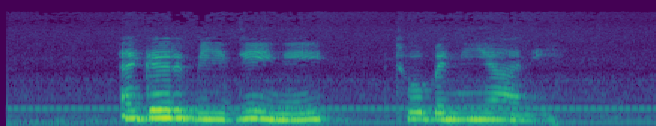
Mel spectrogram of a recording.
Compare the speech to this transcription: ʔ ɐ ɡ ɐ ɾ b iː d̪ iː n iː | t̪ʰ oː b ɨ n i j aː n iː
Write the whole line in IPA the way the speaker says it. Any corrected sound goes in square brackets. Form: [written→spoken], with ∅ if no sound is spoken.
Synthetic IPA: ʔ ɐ ɡ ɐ ɾ b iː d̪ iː n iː | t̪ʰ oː b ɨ n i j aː n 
